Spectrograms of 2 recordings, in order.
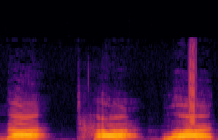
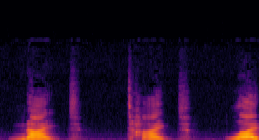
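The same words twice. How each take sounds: First: It is said in a Southern accent. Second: It is said in a standard, non-Southern accent.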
